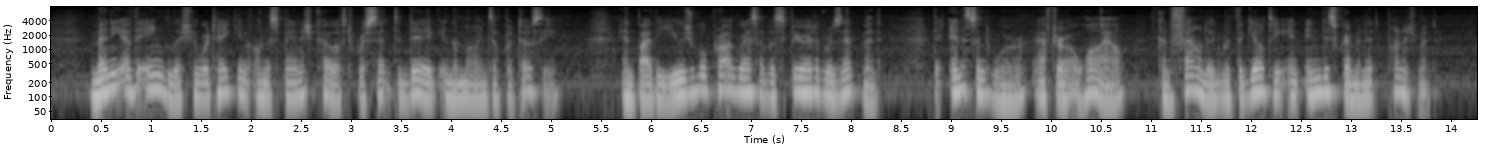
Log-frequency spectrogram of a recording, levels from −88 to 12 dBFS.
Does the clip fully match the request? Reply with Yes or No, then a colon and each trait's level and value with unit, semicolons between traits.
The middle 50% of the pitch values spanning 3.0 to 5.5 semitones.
Yes: average, 5.1 semitones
